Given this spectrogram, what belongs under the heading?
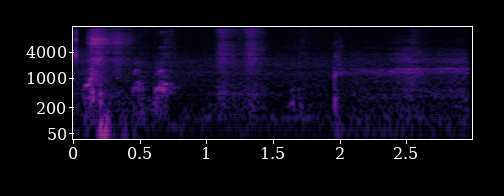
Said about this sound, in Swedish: Och nu dröms det mardrömmar här nu tror jag. Ja, lilla vovven.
